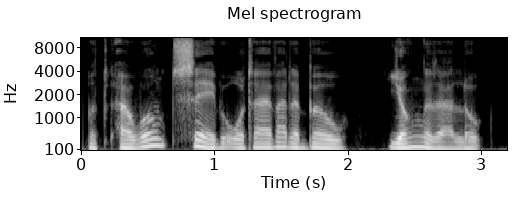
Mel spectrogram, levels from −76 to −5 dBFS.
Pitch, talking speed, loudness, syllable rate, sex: 130 Hz, 265 wpm, -18 LUFS, 5.5 syllables/s, male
